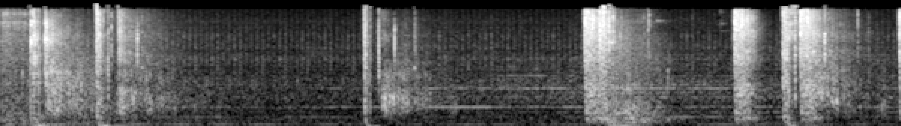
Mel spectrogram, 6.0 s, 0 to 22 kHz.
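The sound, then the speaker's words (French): Gunfire from 9 mm pistols during a shootout between gangsters and two gendarmes at a red light: a series of sharp, loud blasts, some bunched in quick clusters and others spaced apart, each leaving a brief ringing tail. “Des coups de feu retentissent de tous les côtés.”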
